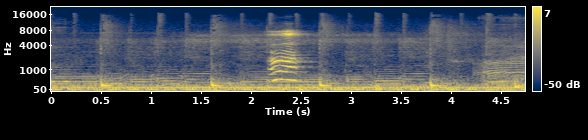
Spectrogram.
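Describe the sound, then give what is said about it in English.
A baby boy babbles in a backyard, playing with its echo, in short, high-pitched coos with swooping, wavering pitch, one louder burst midway and a softer one near the end, over a steady humming background. “Baby noises.”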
